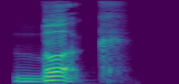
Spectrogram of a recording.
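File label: "book", American phonetics; 英语音标发音（剑桥版）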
